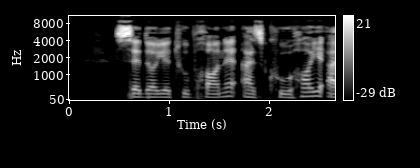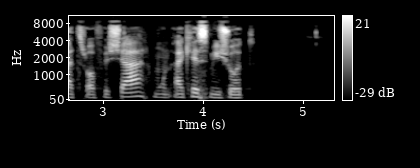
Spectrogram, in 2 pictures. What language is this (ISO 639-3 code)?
fas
